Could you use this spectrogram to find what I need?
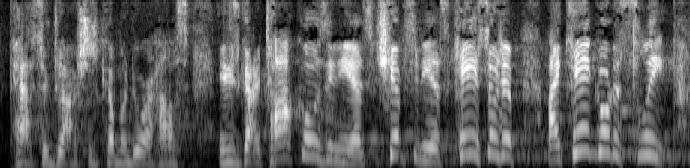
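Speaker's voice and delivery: put-on child telling parents, rising to excited squeal; excited kid. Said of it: "they told their parents".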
